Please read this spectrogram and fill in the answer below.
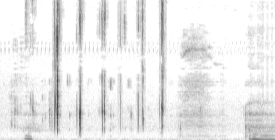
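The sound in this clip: Someone bites and chews a cheesy noodle dish in white sauce, making a series of sharp, crisp crunching clicks at irregular intervals. A short voiced sound follows at the end.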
